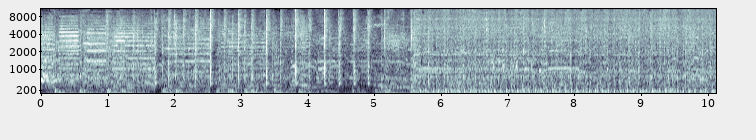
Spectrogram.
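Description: Band music with a run of sharp snare and bass drum strokes, typical of a school band's drums at a football game. About five and a half seconds in it cuts off abruptly to a steady low rumbling noise.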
